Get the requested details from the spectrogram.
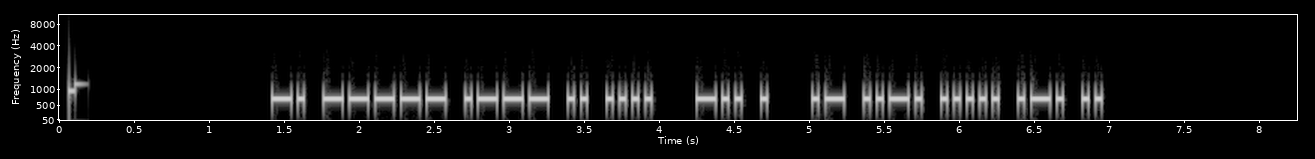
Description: Morse code, heard as a keyed tone, about 27 wpm, 700 Hz. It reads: N0JIH DE AF5RI
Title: USA Callsign DE Callsign - 5 Characters - 28wpm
